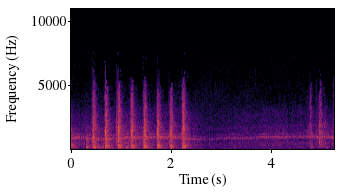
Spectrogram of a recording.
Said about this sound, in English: Joe Findlay went directly to the cabin where Sergeant Preston was staying and knocked on the door.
